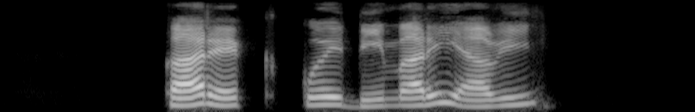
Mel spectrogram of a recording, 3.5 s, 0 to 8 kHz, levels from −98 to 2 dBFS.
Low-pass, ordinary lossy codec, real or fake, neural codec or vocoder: 7.2 kHz; Opus, 64 kbps; fake; codec, 16 kHz, 2 kbps, X-Codec, HuBERT features, trained on balanced general audio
